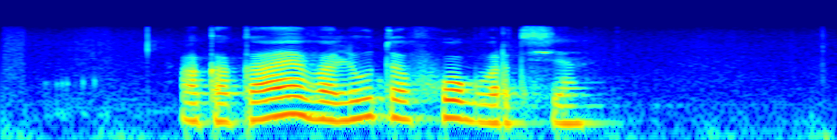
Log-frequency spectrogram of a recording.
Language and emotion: Russian, neutral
